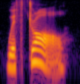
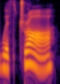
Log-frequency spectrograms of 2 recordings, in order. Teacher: you're making an ah draw and then your tongue goes up for the l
